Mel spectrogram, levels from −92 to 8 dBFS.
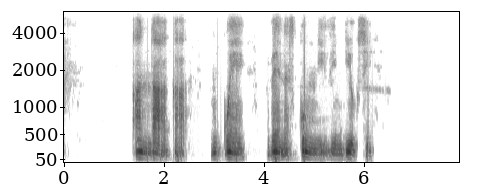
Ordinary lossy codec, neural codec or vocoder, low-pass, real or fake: Opus, 24 kbps; none; 5.4 kHz; real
